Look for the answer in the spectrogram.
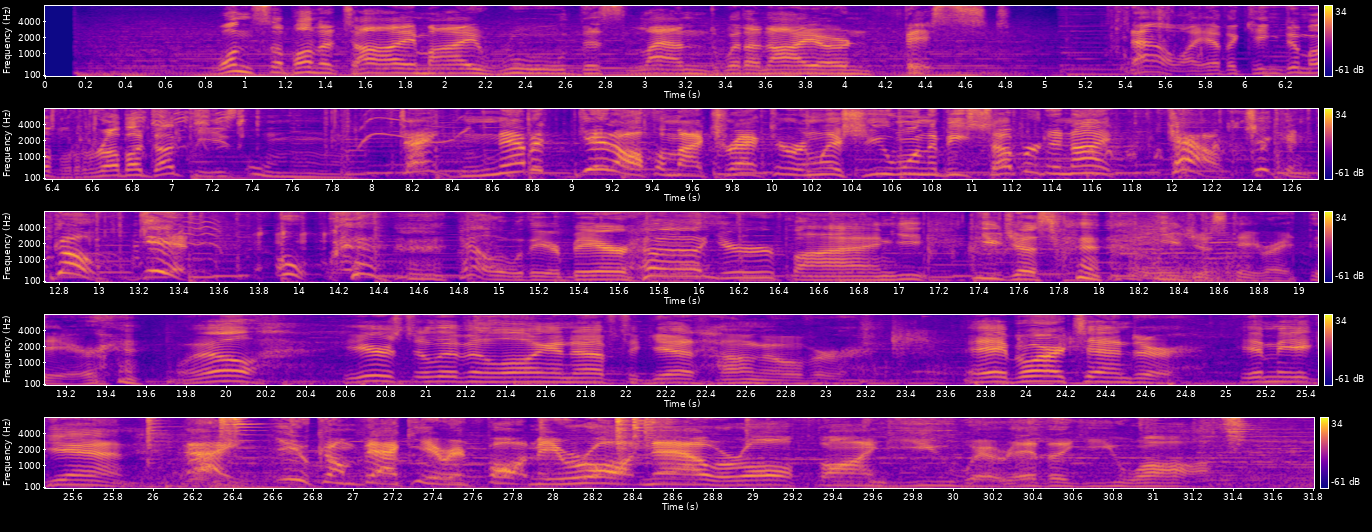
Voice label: Animation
